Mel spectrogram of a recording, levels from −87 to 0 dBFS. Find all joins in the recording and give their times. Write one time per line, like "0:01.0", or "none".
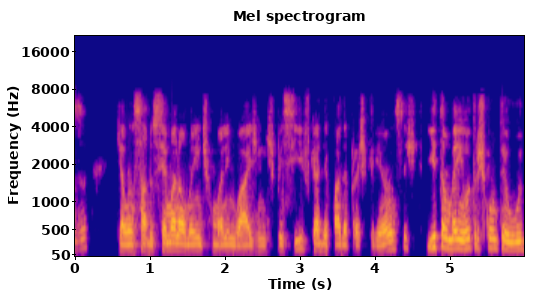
0:04.6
